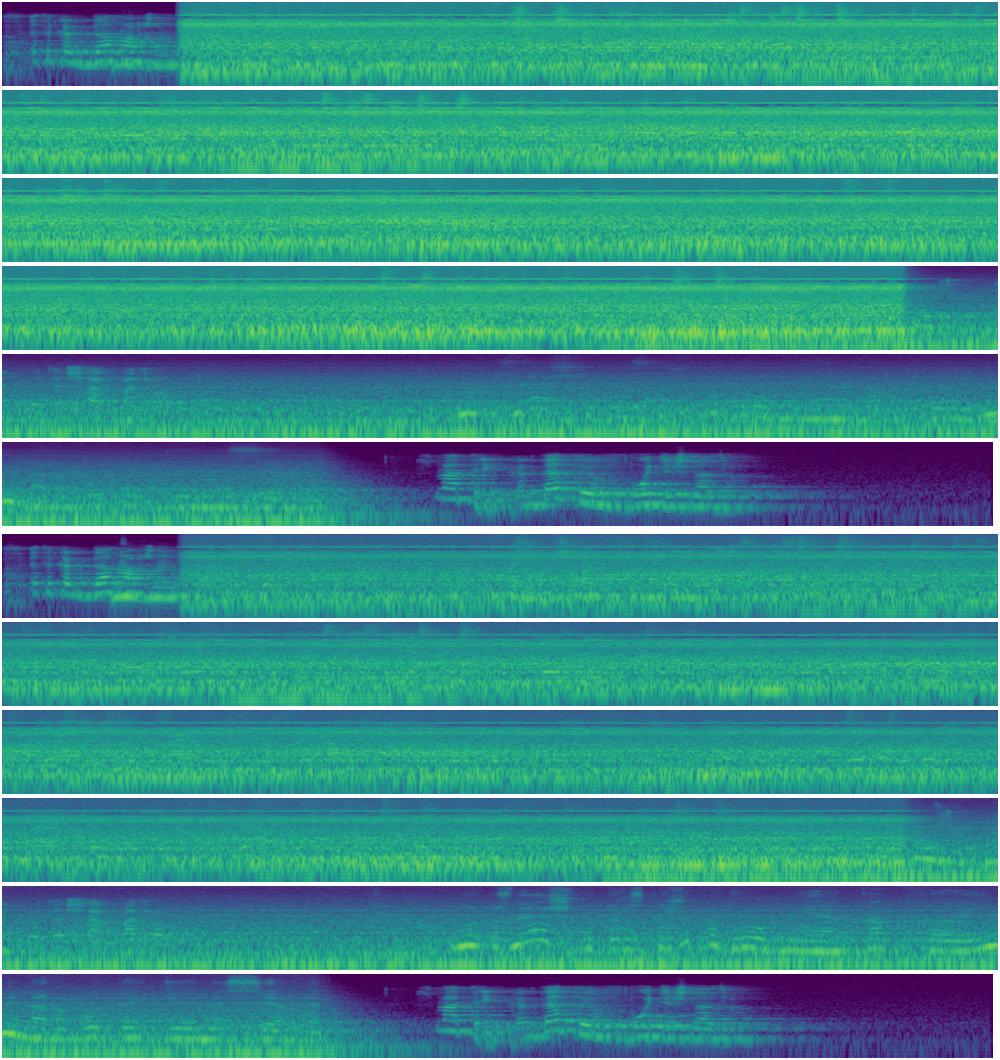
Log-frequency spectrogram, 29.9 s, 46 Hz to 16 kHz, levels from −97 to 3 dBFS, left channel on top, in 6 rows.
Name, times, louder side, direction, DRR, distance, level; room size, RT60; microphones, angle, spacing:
voice 1, 0.0-1.9 2.9-8.5 9.3-12.3 13.1-18.5 19.3-19.7 20.2-21.0 27.1-28.6, right 1 dB, ahead, 3 dB, 0.9 m, -36 dB
voice 2, 0.5-0.9 2.5-3.0 13.4-13.8 19.1-20.0 21.9-26.5, right 5 dB, 85° right, 11 dB, 0.4 m, -33 dB
sound 1, 0.9-19.5, left 8 dB, 90° left, 0.5 m, -19 dB
sound 2, 17.9-26.5, equal, 25° right, 1.8 m, -32 dB
7.3 x 5.6 x 5.4 m, 1.0 s
head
